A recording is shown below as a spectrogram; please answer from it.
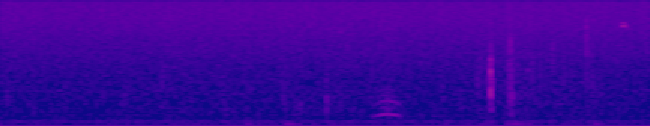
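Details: Long-eared owl at its nest in Kielder, Northumberland, picked up by a microphone set by the nest: one brief, low, arched hooting note, with a steady electrical hum and a few faint clicks.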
